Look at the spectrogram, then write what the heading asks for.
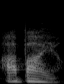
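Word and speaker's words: אבא: 여러분, 신기하게 우리가 아빠, 영어로는 데디인데 아람어도 아바예요. 아바. 우리가 아빠 좀 강하지만 거기는 아빠, 고정 발음이 거의 비슷해요. 아람어가.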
